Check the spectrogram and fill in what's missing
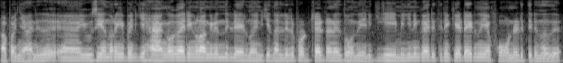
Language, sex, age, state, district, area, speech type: Malayalam, male, 30-45, Kerala, Wayanad, rural, spontaneous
